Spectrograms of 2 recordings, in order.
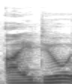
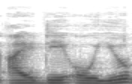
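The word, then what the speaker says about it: Idou: the sony ericsson satio i do now that's pronounced i do it's what it was just stylized in ido but that's how it's pronounced it's pronounced i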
